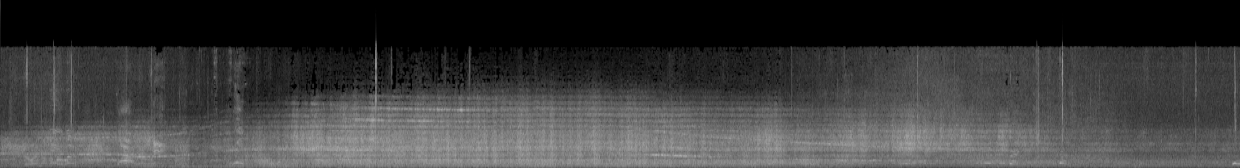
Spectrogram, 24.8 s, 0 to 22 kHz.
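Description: Boeing 717-200's twin Rolls-Royce BR715 rear-mounted turbofans spooling up in reverse thrust during the landing rollout. The engine noise builds, holds loud through the middle and fades, with a whine that falls in pitch as the jet passes.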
